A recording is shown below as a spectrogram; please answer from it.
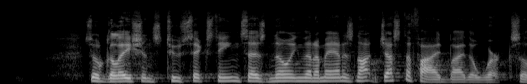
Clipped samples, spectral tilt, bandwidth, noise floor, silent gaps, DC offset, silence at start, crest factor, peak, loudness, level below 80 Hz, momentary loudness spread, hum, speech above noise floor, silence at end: under 0.1%; -5 dB/octave; 15 kHz; -72 dBFS; none; under 0.1%; 0.7 s; 20 dB; -10 dBFS; -29 LUFS; -78 dBFS; 8 LU; none; 44 dB; 0 s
